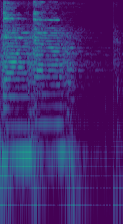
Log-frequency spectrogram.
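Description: Intro riff on electric guitar, a few picked notes ringing briefly, close and fairly quiet, with a fresh note struck near the end.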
